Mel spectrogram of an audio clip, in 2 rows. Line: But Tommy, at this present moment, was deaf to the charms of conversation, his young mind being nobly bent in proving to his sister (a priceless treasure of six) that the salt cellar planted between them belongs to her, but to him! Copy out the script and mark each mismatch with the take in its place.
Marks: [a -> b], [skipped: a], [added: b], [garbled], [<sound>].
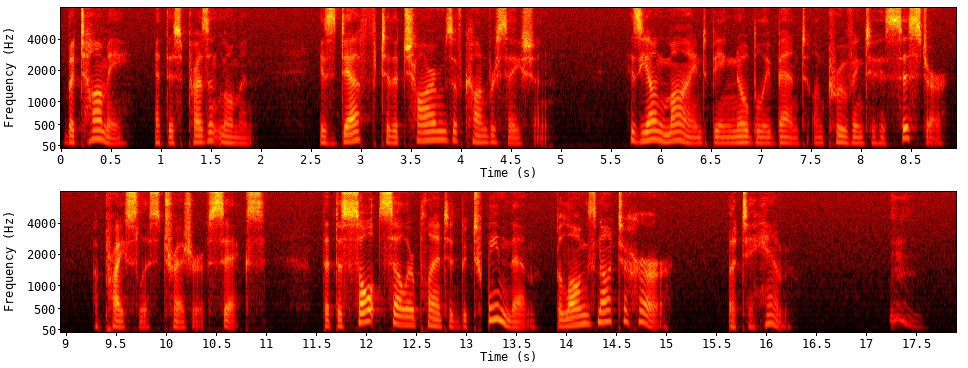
But Tommy, at this present moment, [was -> is] deaf to the charms of conversation, his young mind being nobly bent [in -> on] proving to his sister (a priceless treasure of six) that the salt cellar planted between [dropout] them belongs [added: not] to her, but to him! [throat clearing]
